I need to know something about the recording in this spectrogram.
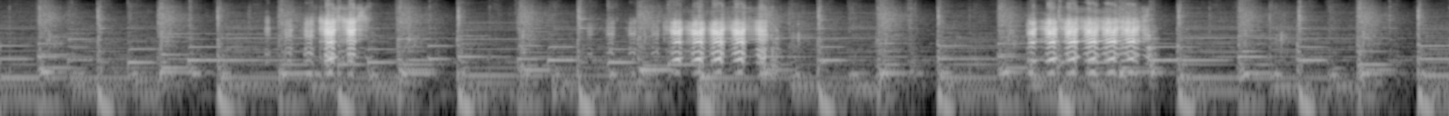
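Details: Goat (Capra hircus), bleat.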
